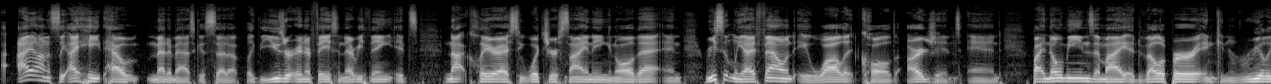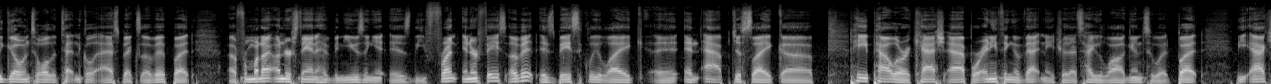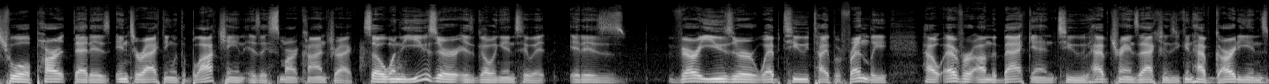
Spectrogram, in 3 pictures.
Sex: male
